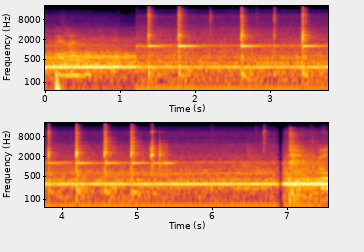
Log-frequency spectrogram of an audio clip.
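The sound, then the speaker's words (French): A hammer pounds hot metal to flatten it in a steady run of about a dozen sharp, ringing blows, fairly loud, over a constant low hum in the background. “Attends, t'essaies de l'aplatir, c'est ça J'essaie de faire le, le truc.”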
